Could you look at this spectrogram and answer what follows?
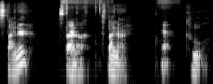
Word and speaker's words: Steinar: So is it pronounced Steiner? Steiner. Steinar.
